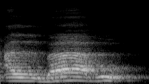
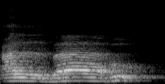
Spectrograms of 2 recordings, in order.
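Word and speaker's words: البابُ: Yaitu contohnya al-babu. Huruf alif dan lamnya bertemu dengan huruf ba, maka alif lamnya ini dibaca jelas, al-babu.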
